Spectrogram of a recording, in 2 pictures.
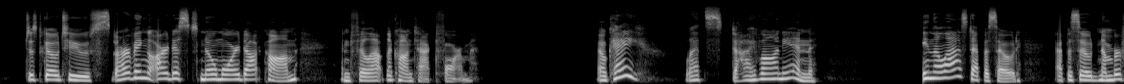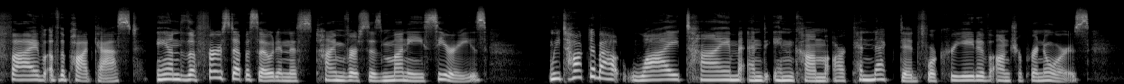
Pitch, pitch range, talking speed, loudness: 205 Hz, 180-235 Hz, 125 wpm, -18 LUFS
